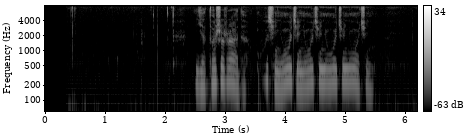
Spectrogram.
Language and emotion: Russian, positive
